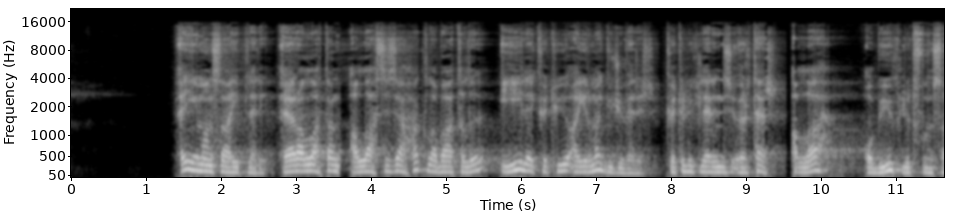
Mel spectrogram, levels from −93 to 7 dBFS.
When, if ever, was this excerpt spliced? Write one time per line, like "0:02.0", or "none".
0:02.7
0:03.6
0:07.8
0:09.5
